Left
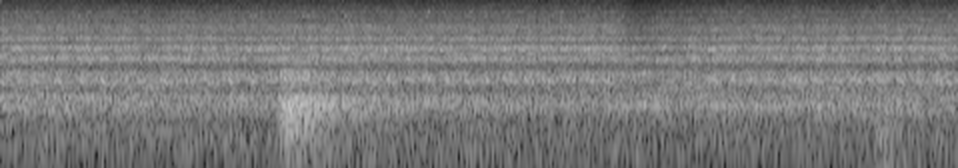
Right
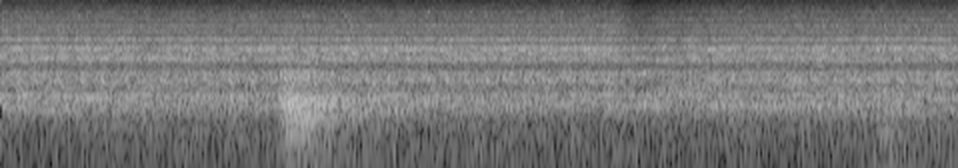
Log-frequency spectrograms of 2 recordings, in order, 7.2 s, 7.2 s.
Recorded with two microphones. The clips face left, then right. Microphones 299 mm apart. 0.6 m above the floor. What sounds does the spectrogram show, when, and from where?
0.0 s an engine running: 45° left (ahead or behind), 3.5 m
2.1 s an explosion: 35° left (ahead or behind), 10 m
